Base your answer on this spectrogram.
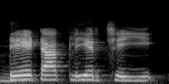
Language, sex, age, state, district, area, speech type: Telugu, female, 30-45, Andhra Pradesh, Sri Balaji, urban, read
